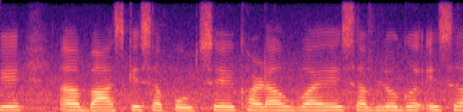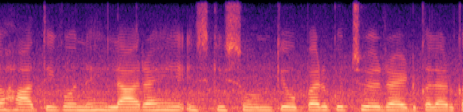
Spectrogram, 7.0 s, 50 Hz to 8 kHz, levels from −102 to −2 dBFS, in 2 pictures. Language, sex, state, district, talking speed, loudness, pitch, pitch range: Hindi, female, Bihar, Madhepura, 215 wpm, -16 LUFS, 230 Hz, 220-235 Hz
